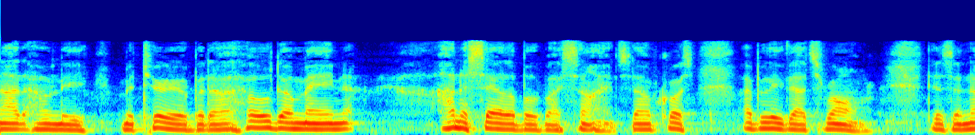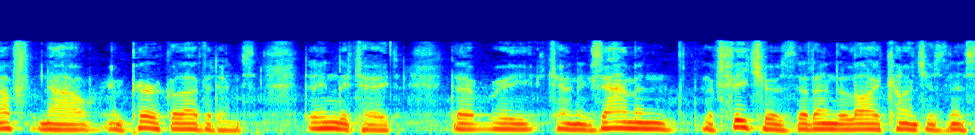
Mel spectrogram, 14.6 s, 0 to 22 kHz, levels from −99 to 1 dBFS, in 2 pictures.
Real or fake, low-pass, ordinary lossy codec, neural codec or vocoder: fake; 7.2 kHz; MP3, 48 kbps; codec, 16 kHz, 8 kbps, FunCodec, trained on LibriTTS, 25 frames a second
